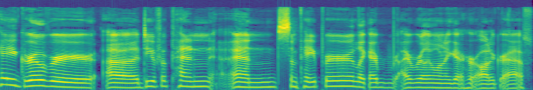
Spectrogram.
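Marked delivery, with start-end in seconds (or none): none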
